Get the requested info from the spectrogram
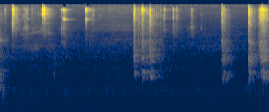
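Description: Half-dollar coins clinking against one another as they are shuffled in the hand and set onto a stack: scattered light metallic clinks, a few close together about two seconds in and a sharper pair near the end.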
